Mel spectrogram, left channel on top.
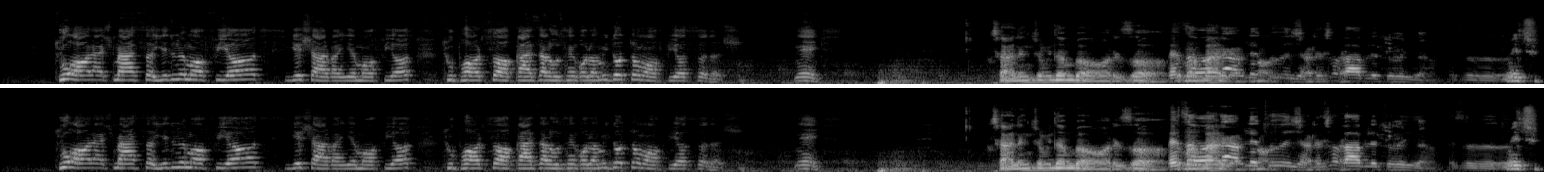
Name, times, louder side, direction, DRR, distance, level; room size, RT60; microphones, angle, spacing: voice 1, 0.5-2.6 2.8-7.4 7.9-8.2, left 1 dB, 40° left, 0.4 m, -30 dB
Thunder, 2.5-14.4, equal, 35° right, 1.4 m, -48 dB
voice 2, 9.6-13.5 15.0-15.4, right 1 dB, 20° right, 0.4 m, -28 dB
voice 3, 11.7-15.1, right 4 dB, 80° right, 0.4 m, -29 dB
2.7 x 2.1 x 2.5 m
head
